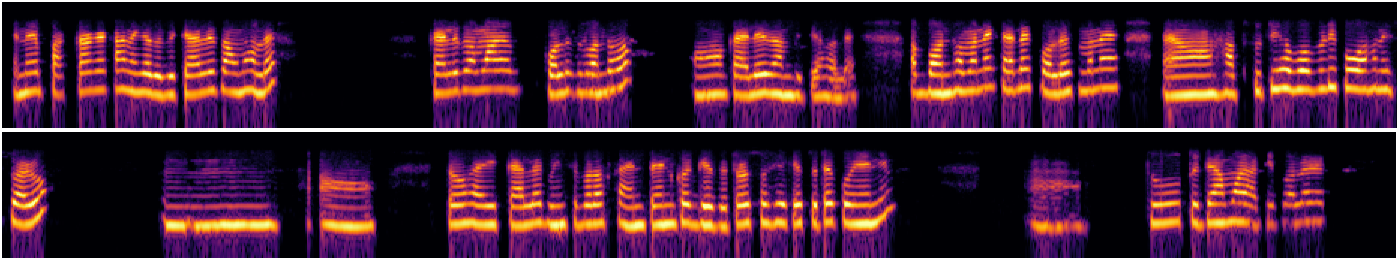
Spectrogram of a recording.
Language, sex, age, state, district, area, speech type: Assamese, female, 18-30, Assam, Golaghat, urban, conversation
